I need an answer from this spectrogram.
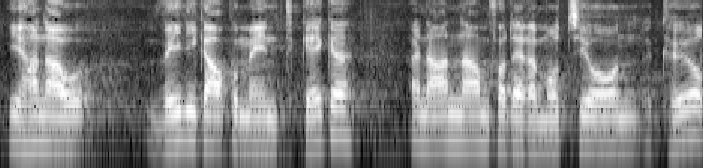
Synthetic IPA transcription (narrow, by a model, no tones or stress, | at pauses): ihanaʊ | veːniɡaʁɡumɛntɡ̥ɛɡə | ənaːnːaːmfodɛʁəmot͡sjoːnkʰhøː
